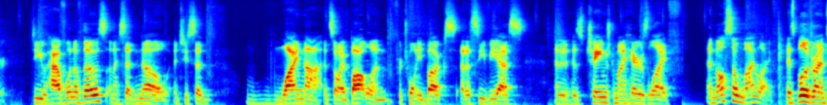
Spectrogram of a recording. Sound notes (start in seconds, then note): none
